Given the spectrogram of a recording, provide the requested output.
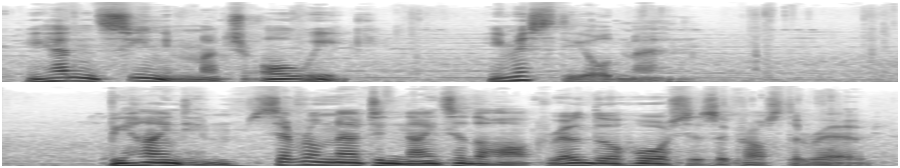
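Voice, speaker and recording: A man's voice: lowish voice, a little mellow, a little hiss or hum. A man reading scripted fantasy narration as an audiobook narrator.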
